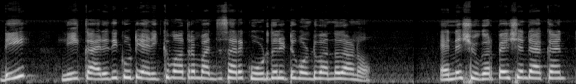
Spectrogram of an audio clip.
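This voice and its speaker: A woman voicing a stern middle-aged mother-in-law who scolds with sharp, accusing questions in a TV serial recap. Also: high-pitched, steady tone, normal speed, natural voice. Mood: scolding.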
